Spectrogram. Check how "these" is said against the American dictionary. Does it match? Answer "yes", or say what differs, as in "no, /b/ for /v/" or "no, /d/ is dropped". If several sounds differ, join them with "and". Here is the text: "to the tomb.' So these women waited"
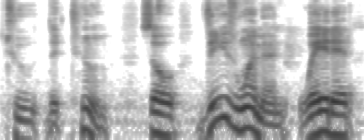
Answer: yes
